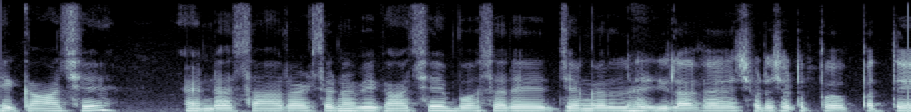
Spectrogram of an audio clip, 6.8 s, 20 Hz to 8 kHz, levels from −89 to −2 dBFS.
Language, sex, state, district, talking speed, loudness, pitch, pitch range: Hindi, male, Chhattisgarh, Sukma, 200 wpm, -14 LUFS, 130 Hz, 125-130 Hz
